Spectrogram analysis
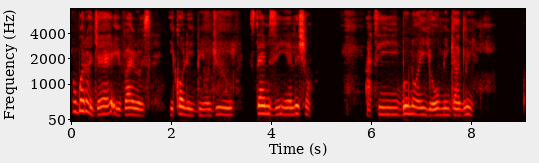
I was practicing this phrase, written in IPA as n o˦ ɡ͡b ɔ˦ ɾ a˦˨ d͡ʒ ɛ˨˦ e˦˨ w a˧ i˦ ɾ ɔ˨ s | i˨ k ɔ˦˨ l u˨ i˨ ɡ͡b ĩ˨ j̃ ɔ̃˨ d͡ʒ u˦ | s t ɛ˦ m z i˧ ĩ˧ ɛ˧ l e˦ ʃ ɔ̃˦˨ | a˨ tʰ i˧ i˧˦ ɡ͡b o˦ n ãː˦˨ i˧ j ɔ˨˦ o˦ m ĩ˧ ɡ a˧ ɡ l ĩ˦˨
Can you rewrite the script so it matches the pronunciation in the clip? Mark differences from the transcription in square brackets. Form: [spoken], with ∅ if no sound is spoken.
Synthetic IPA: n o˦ ɡ͡b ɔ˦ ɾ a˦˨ d͡ʒ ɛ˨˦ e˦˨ [v] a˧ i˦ ɾ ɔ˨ s | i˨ k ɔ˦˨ l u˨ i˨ ɡ͡b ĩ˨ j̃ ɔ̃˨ d͡ʒ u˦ | s t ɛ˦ m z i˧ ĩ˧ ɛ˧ l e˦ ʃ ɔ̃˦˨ | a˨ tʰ i˧ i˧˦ ɡ͡b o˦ n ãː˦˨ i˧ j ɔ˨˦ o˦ m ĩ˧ ɡ a˧ ɡ l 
